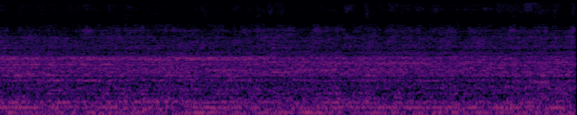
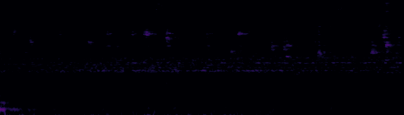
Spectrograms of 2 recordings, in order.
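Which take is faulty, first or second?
second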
